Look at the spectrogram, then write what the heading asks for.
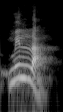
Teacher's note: ada nun sukun ketemu lam masuk tapi tidak mendengung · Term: idgham bila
